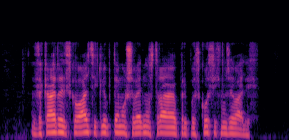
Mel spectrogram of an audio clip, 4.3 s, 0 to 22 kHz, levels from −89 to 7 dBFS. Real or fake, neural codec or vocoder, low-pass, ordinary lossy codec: real; none; 7.2 kHz; none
